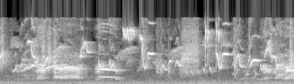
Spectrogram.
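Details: Indonesian Oriental magpie-robin, tail fanned in a dance, sings varied whistled phrases: sharp upslurs, steady high notes, a low pure whistle and rapid twittering runs.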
